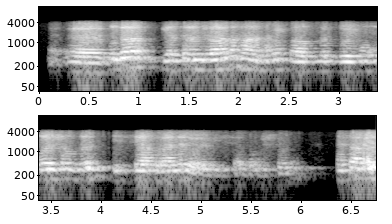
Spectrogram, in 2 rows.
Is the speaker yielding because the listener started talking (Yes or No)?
No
